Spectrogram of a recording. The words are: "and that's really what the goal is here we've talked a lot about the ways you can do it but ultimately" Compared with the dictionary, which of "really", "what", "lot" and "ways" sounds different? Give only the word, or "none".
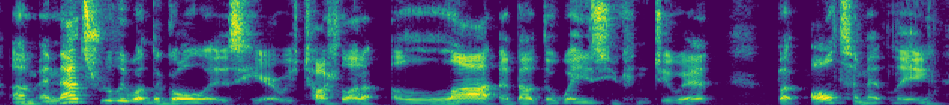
none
